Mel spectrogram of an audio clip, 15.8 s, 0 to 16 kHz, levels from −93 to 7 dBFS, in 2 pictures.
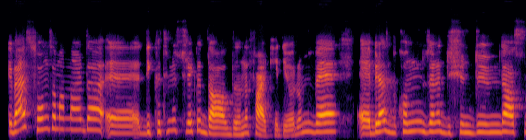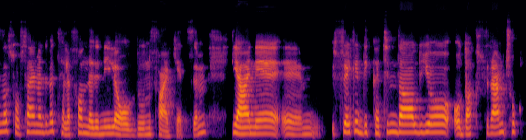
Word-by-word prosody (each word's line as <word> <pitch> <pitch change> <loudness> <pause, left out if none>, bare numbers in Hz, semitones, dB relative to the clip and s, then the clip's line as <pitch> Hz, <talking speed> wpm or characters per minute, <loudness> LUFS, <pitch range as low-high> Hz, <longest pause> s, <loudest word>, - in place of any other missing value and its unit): E, 220 - -1
ben 240 - +6
son 300 -4 -3
zamanlarda, 290 0 -2
eee, 190 -5 -2
dikkatimin 235 +4 -5
sürekli 235 -3 -5
dağıldığını 165 0 +2
fark 195 - +1
ediyorum 145 - -7
ve, 230 +1 +7 0.4
eee, 175 0 +3
biraz 230 -1 +5
bu 195 - -10
konunun 240 +2 -3
üzerine 230 -1 -2
düşündüğümde 215 +3 -2
aslında 220 +1 +2
sosyal 215 0 -2
medya 210 0 -4
ve 235 0 -3
telefon 155 +5 -4
nedeniyle 170 +1 0
olduğunu 150 +2 -2
fark 155 -7 -2
ettim. 200 +8 -8 0.4
Yani, 175 -3 +6
emm, 170 -2 -1 0.3
sürekli 220 -1 -1
dikkatim 205 +2 -4
dağılıyor, 210 0 +3
odak 165 0 -2
sürem 185 +4 0
çok 315 - -10
210 Hz, 130 wpm, -23 LUFS, 175-230 Hz, 0.4 s, ve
